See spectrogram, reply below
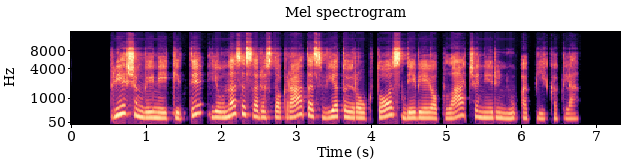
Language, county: Lithuanian, Alytus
